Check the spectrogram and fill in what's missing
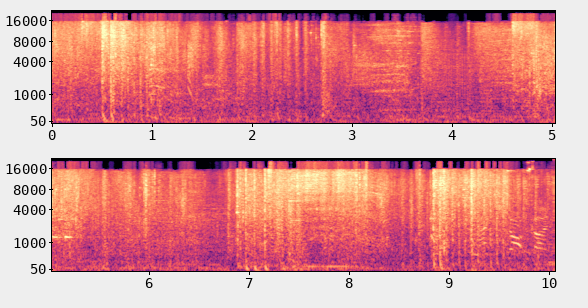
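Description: Shotgun blasts in the horror game Evil v Evil, several loud sharp bursts spread across a busy stretch of gunfire and mechanical clatter, with a voice talking over them.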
